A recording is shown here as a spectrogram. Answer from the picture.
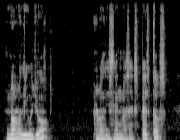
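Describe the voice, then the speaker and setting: Speaking at a fairly slow pace with a Mexican accent, a man uses a somewhat breathy, fairly low-pitched voice and fairly even intonation. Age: 20s. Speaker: real estate podcaster. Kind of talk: solo podcast explainer. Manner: hesitant with repetitions.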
